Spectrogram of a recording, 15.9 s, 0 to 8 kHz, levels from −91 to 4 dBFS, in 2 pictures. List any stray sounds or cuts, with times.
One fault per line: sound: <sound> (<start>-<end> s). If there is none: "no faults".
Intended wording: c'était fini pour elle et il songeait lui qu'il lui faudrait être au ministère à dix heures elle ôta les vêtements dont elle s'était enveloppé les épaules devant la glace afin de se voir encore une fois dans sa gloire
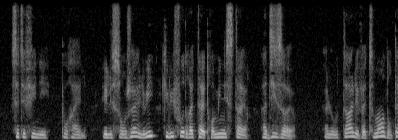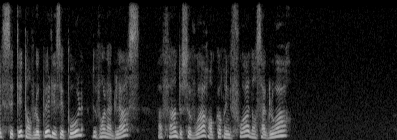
no faults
